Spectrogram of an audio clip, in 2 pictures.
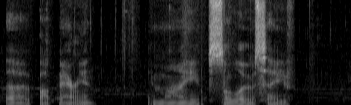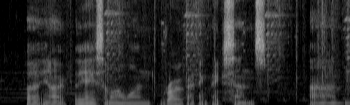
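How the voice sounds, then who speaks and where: Very deep, gravelly man doing soft ASMR. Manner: soft-spoken, low-key, unhurried musing. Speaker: gaming video host. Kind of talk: ASMR let's play commentary.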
